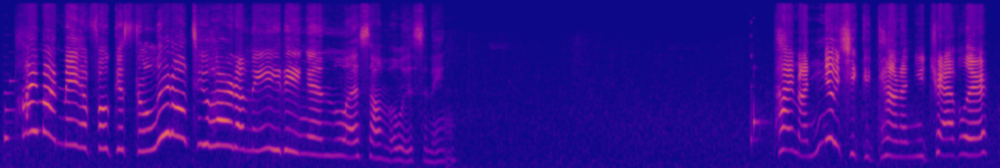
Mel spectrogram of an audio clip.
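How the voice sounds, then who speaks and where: A woman voicing a tiny, greedy, childlike fairy companion in a game cutscene, squeaky, cheeky and dramatic. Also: very animated, fairly quick, noisy background. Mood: sheepish, hopeful. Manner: dramatic, speaks of herself in third person. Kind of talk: video game cutscene acting. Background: loud music.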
